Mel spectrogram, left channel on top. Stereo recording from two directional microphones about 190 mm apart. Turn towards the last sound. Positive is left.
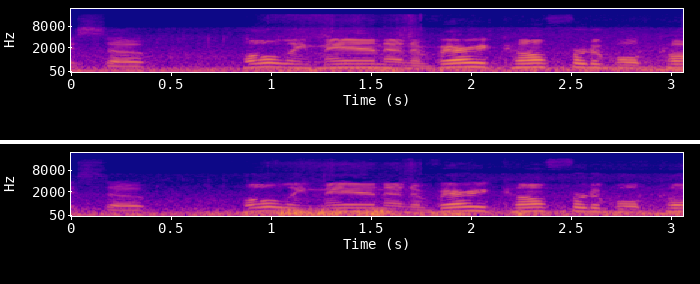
turn(degrees=-45)  # may be behind; listen again after turning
